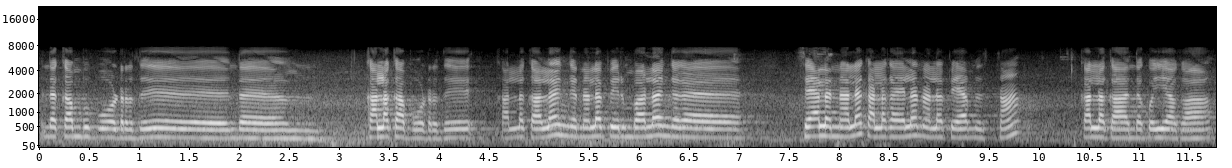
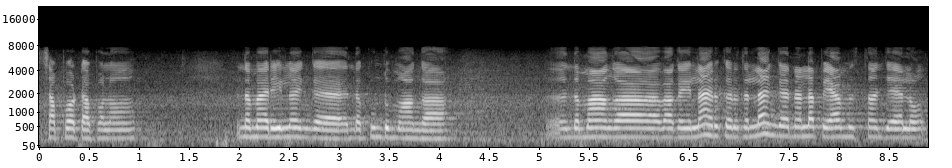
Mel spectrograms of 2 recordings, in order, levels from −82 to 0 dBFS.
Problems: constant background noise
